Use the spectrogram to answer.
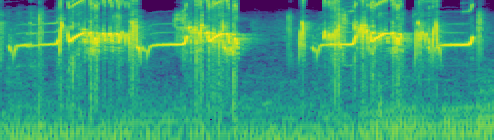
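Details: Prenjak klawu (prinia) calls used as a lure for bird trapping: loud bursts of sharp chirps and buzzy notes with long level whistles, in three phrases separated by short pauses.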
